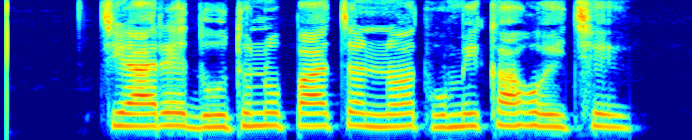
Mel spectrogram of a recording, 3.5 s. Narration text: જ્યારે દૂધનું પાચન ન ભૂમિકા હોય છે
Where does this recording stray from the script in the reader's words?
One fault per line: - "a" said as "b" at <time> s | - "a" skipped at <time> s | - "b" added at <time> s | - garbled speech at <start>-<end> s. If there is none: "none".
none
